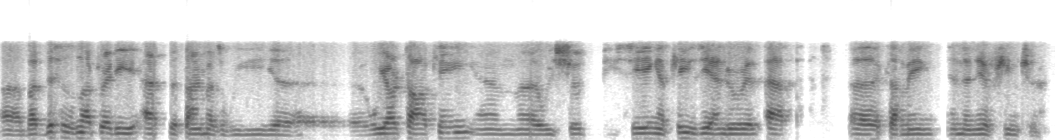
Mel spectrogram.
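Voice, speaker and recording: Over a thin, phone-like line, a fairly low-pitched man presents a company product in an off-the-cuff webinar. His delivery is flat and halting, heavy with ums and other filled pauses.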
